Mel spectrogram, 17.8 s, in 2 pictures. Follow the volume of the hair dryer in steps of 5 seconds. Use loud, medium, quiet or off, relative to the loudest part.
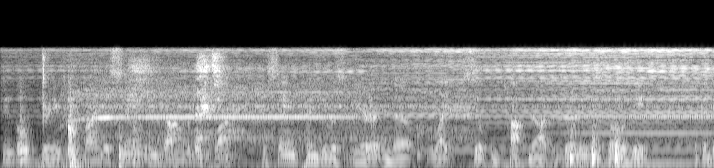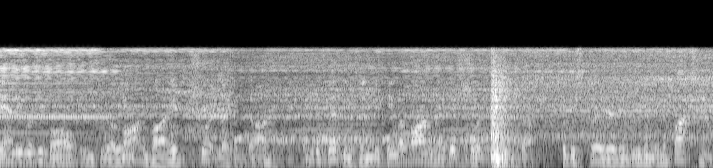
loud, medium, loud, loud.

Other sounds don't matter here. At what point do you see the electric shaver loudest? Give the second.
8 s.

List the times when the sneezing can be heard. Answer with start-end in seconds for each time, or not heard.
1.6-3.0.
